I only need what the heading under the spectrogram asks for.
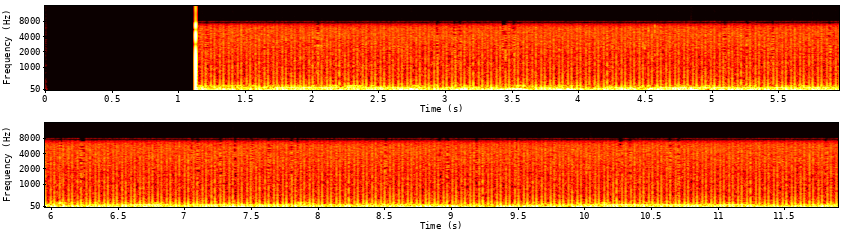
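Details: After a second of silence, a steady low engine rumble with a faint hum runs to the end, and no animal is heard.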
